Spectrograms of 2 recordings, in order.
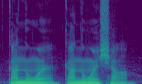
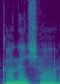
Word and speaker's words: Ganesha: It's Ganuesha. Ganuesha is not Ganesha. It's Ganuesha. Ganesha is not Sanskrit. It might be Hindi, but it's not Sanskrit. Ganuesha sounds more Aryan, and that is Sanskrit.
